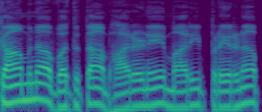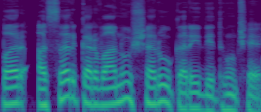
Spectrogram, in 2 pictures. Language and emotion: Gujarati, sad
